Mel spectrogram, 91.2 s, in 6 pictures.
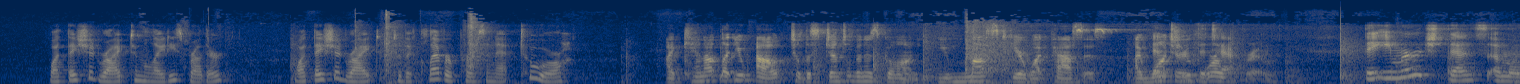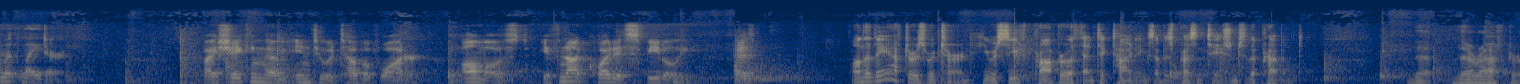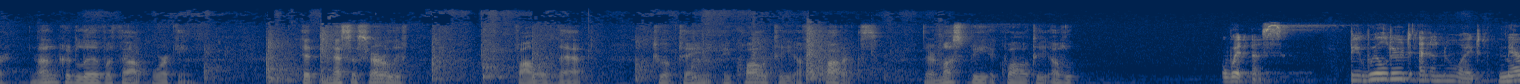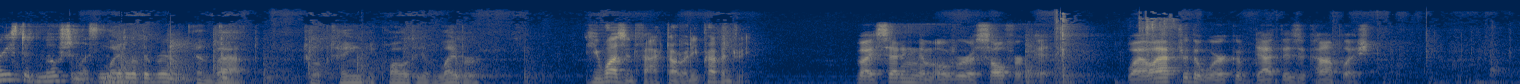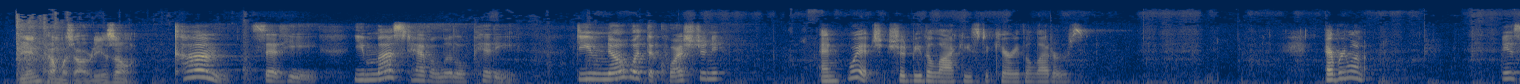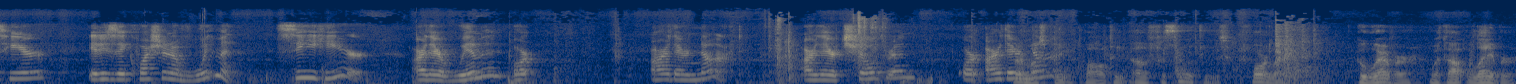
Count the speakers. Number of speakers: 6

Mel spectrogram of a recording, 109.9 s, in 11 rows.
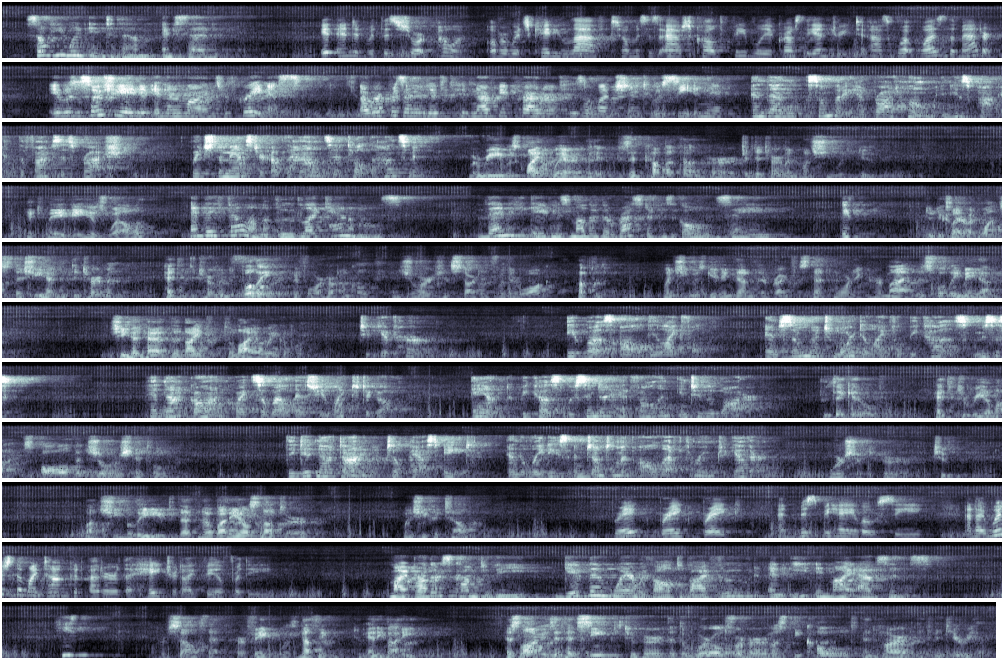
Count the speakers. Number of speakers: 5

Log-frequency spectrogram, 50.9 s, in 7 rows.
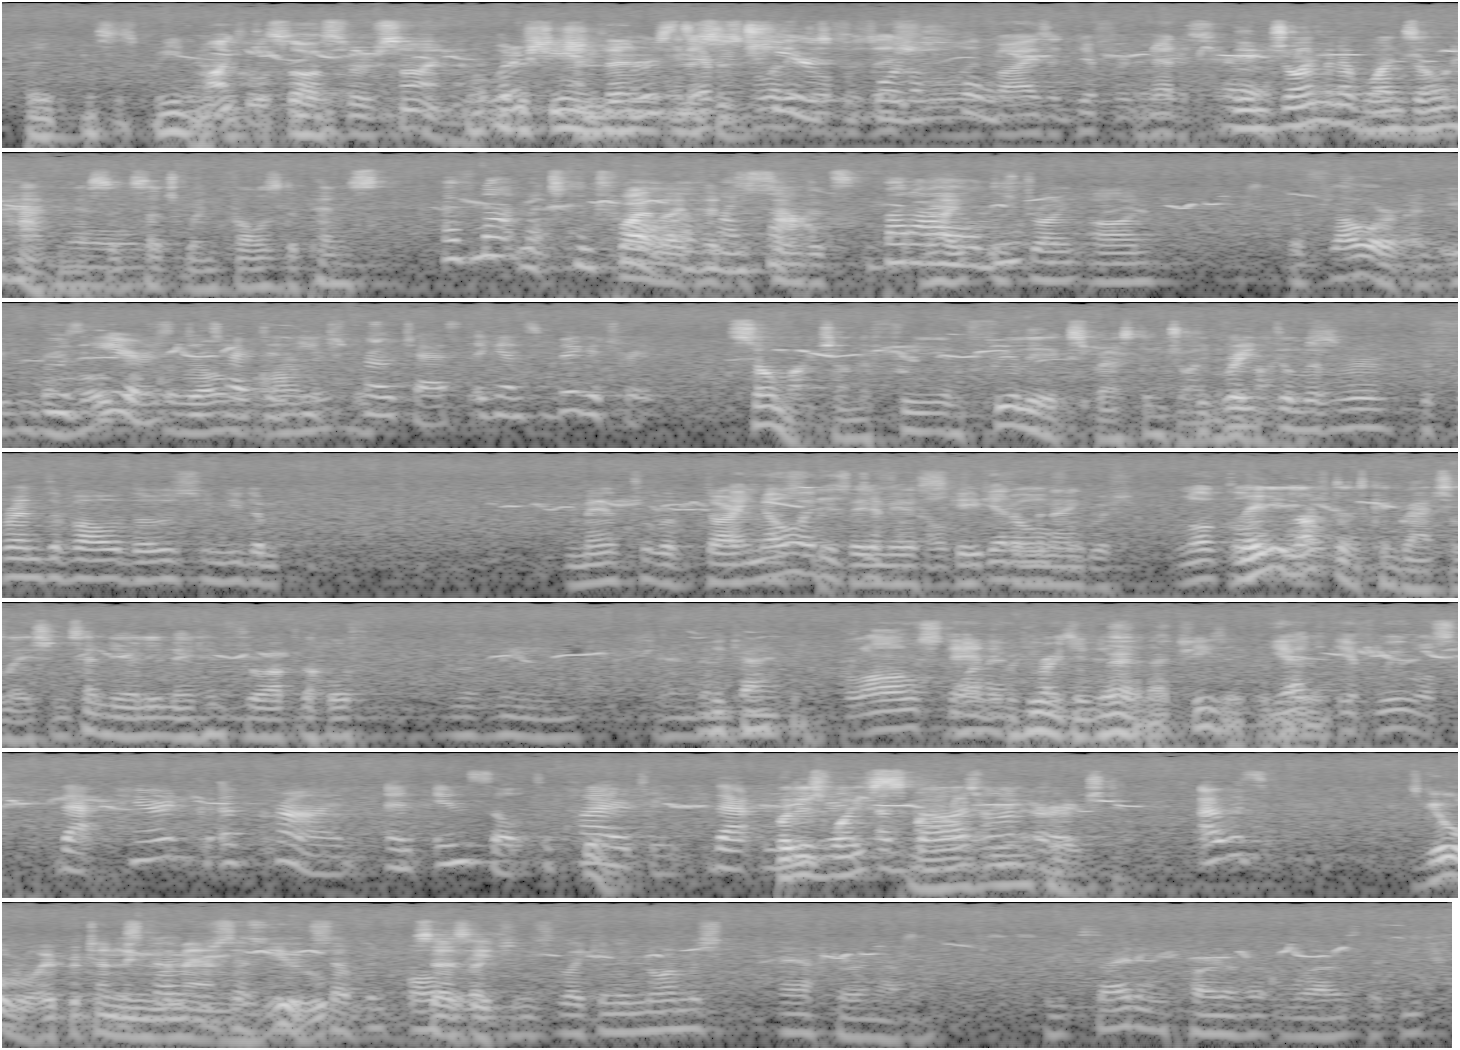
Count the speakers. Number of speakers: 10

